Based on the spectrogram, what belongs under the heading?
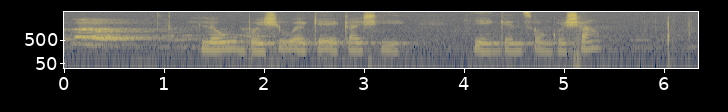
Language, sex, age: Tsonga, female, 19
